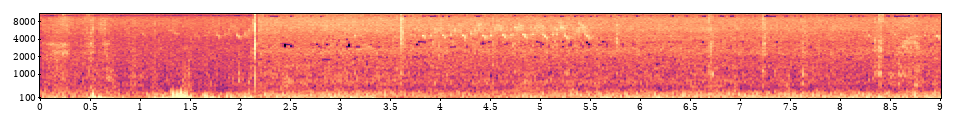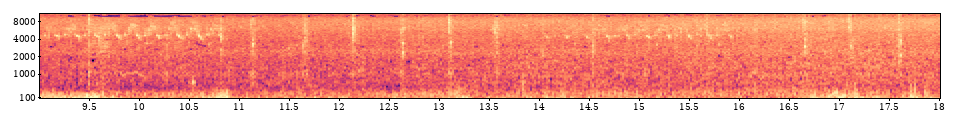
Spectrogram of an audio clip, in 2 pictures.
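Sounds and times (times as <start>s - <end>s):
sharp clicks of chewing: 3.5s - 4.0s, 5.0s - 17.9s.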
